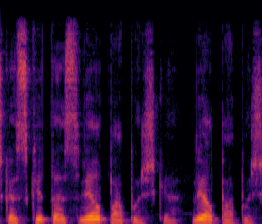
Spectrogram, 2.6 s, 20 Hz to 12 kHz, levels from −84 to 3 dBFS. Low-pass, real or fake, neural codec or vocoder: 10.8 kHz; fake; codec, 44.1 kHz, 7.8 kbps, DAC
